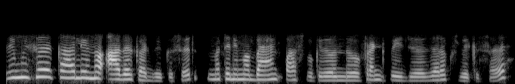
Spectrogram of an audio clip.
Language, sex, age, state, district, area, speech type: Kannada, female, 18-30, Karnataka, Dakshina Kannada, rural, conversation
